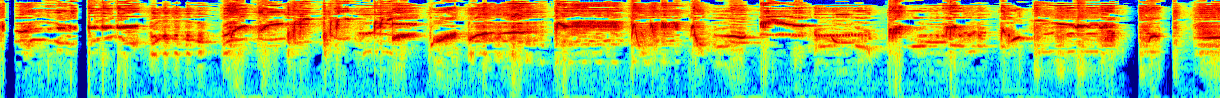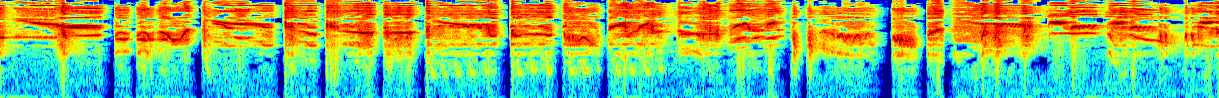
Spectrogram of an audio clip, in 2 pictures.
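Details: Male lesser shortwing in full, energetic song in the rolling and fluting style, used as a master bird to tutor other songbirds: a dense, nonstop torrent of high twittering trills, rapid chatter and whistled notes without real breaks.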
